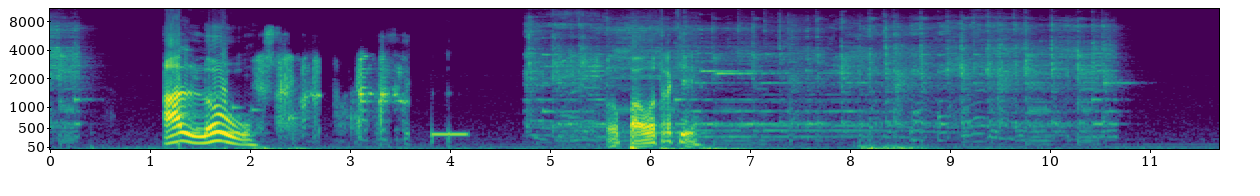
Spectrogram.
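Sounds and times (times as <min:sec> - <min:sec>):
speech: 0:01.1 - 0:02.4, 0:05.6 - 0:06.6
telephone busy signal as a call fails to connect: 0:03.8 - 0:04.2.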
